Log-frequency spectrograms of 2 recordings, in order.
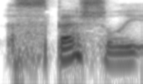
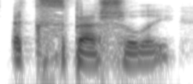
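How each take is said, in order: First: The word begins with an 'es' sound. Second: The word begins with an 'eks' sound. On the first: The speaker calls it right. "E S" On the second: The speaker calls it wrong. "with an X, so it'd be E X"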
